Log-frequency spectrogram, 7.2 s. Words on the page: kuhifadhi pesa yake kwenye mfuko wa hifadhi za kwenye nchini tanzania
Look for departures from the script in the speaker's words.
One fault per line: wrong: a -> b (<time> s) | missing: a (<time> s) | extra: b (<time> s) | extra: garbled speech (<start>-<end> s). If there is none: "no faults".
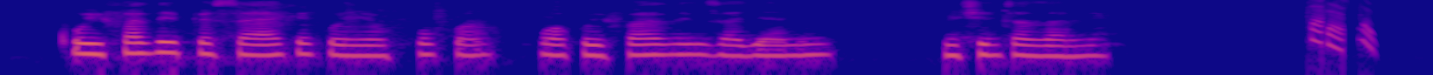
wrong: kwenye -> jamii (3.7 s)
